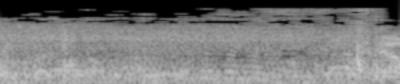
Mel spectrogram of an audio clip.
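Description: Several people talking in the background, their voices indistinct, over a steady hiss.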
